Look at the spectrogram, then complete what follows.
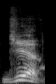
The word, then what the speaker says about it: GIF: No, it's Jif, just like the peanut butter.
